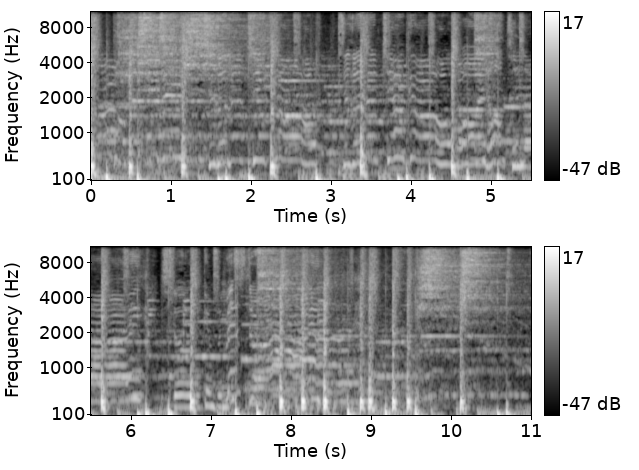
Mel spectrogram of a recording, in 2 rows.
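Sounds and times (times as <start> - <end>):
bass drum and snare strokes: 0.0 - 11.0
pop backing track: 0.0 - 11.0.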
